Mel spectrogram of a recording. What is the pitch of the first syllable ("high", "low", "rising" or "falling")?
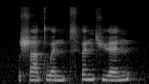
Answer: rising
